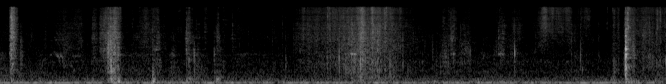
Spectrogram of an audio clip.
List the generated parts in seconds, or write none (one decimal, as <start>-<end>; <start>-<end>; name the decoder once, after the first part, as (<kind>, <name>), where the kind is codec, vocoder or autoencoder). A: none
